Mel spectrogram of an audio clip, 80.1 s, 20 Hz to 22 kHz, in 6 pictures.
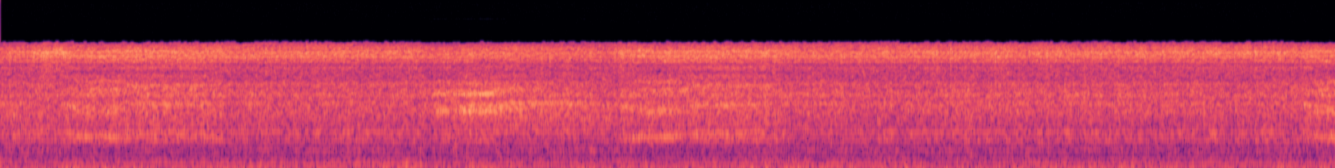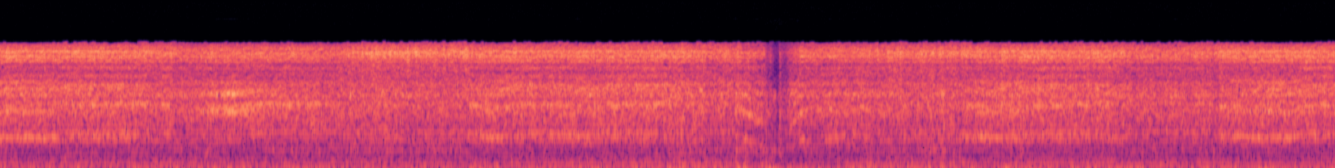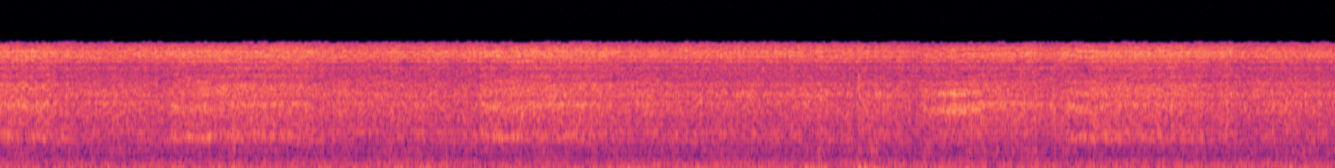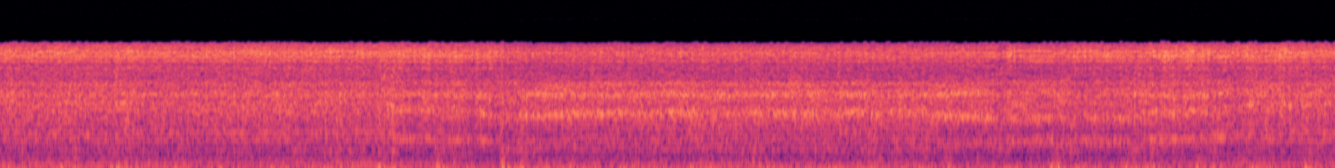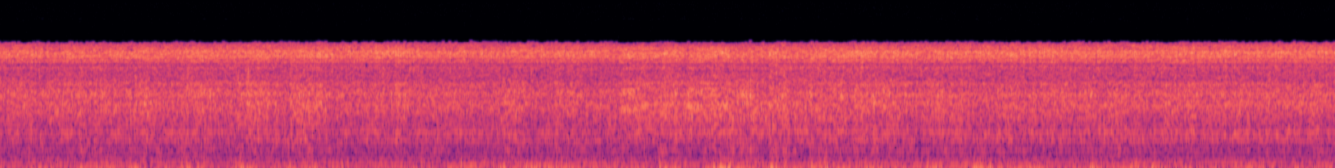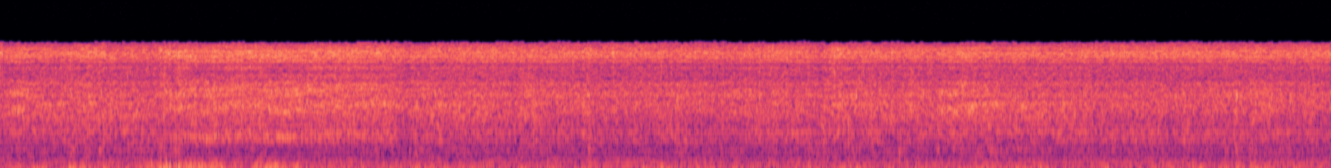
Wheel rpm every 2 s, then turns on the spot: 230, 230, 220, 230, 230, 230, 230, 220, 230, 230, 150, 220, 230, 230, 230, 230, 230, 230, 230, 230, 230, 230, 190, 160, 160, 170, 220, 230, 230, 230, 230, 230, 240, 230, 220, 230, 230, 230, 230, 230.
none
